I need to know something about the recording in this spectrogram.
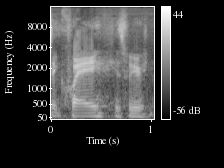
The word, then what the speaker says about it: Quay: You can imagine that these containers can be built automatically using a CI system, and like we have we pronounce it Quay because we're not familiar with the word, but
